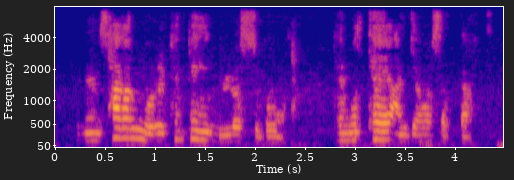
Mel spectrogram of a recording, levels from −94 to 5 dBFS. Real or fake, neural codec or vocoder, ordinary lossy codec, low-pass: real; none; Opus, 64 kbps; 7.2 kHz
